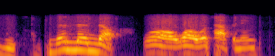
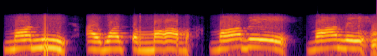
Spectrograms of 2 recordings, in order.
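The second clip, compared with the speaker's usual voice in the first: higher, whiny calls for mom; mock cry for mommy; 3 semitones higher, slower than usual. Player playfully wailing for their mom mid-game, mock cry for mommy. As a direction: call out like a helpless little kid.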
